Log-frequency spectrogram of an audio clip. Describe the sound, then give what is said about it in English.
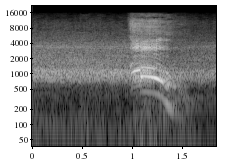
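An audience shouting hallelujah: steady crowd noise swells into a loud, brief cheer, with one voice crying out and falling in pitch before the roar settles back. “Somebody scream hallelujah.”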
